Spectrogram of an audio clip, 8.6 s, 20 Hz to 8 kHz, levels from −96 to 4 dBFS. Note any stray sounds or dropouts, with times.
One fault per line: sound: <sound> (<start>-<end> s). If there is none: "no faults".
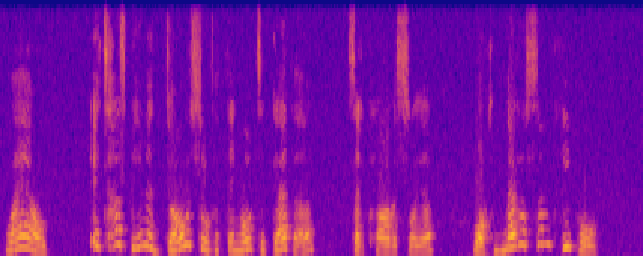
no faults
